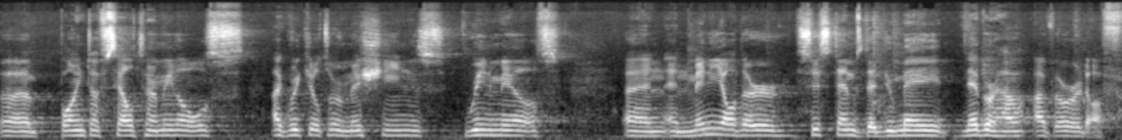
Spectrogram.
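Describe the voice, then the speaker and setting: A man with a French accent talks in a fairly high pitch with monotone, flat intonation and audible room echo. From France, Toulouse. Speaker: conference speaker, embedded Linux engineer. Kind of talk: conference talk. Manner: hesitant, with fillers.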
